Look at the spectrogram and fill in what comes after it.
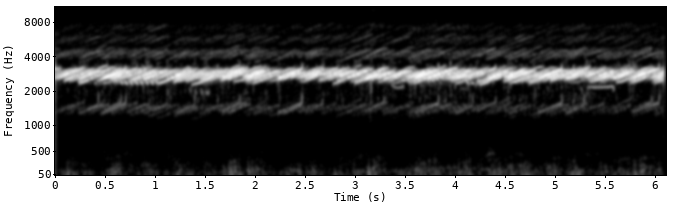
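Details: Chorus of breeding spring peepers in a lagoon: countless shrill, high-pitched peeps layered into an unbroken ringing din, steady loudness throughout.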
